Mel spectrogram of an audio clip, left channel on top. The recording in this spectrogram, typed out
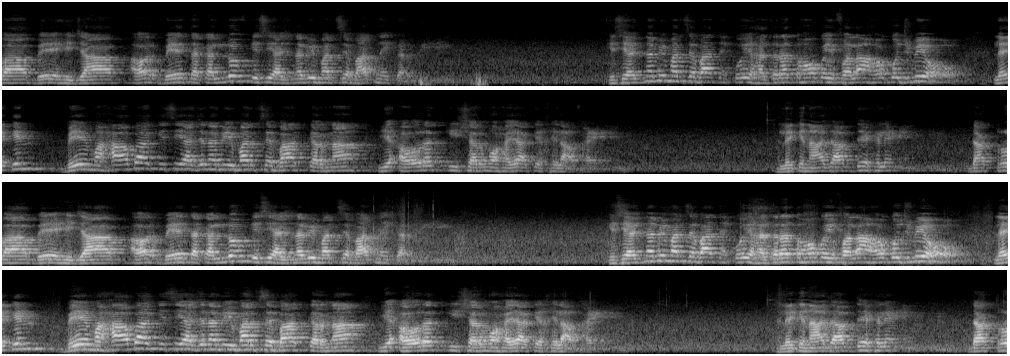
بے حجاب اور بے تکلف کسی اجنبی مرد سے بات نہیں کرتی، کسی اجنبی مرد سے بات نہیں، کوئی حضرت ہو، کوئی فلاں ہو، کچھ بھی ہو، لیکن بے محابہ کسی اجنبی مرد سے بات کرنا یہ عورت کی شرم و حیا کے خلاف ہے۔ لیکن آج آپ دیکھ لیں،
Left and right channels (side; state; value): left; quieter; 7.5 dB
